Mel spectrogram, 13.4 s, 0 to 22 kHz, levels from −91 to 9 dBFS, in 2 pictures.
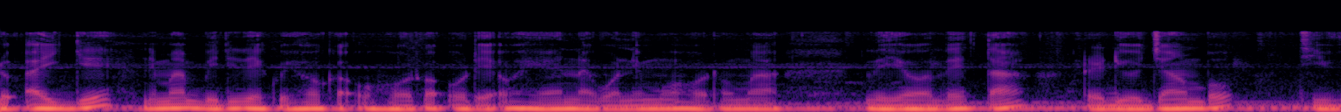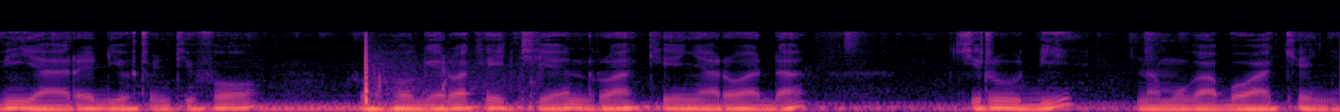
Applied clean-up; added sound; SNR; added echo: none; Fireworks; 9 dB; none.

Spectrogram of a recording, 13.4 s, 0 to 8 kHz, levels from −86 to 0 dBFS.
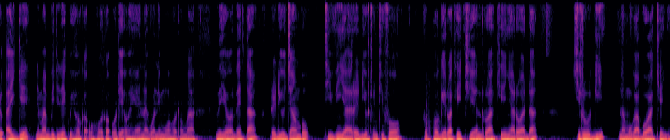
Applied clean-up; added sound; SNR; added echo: neural mask model DeepFilterNet 3.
